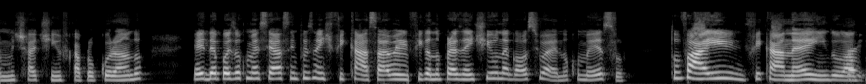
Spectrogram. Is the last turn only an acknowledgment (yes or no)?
yes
